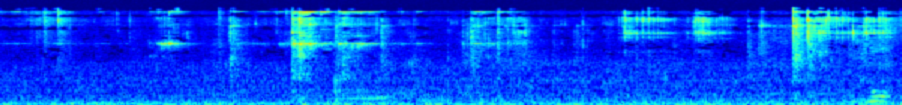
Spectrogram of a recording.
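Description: Puppies scampering and playing on a wooden deck: scattered light clicks and a rattle near the end, over a steady low outdoor rumble.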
